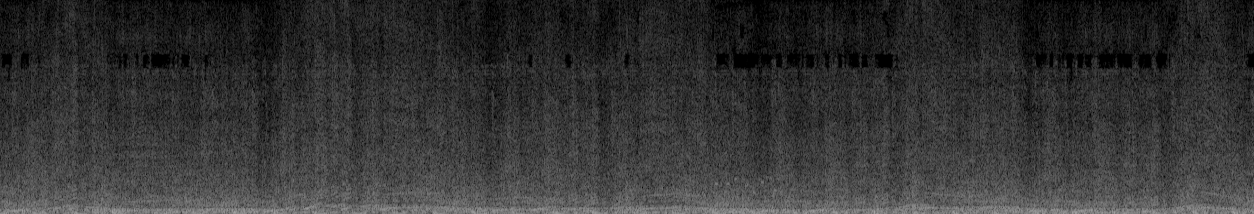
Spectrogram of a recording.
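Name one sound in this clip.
A futuristic racing craft's engine whines and roars steadily.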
